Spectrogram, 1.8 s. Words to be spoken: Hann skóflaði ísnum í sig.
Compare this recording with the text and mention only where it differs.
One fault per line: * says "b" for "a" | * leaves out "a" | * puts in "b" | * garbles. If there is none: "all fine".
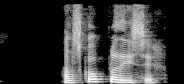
* leaves out "ísnum"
